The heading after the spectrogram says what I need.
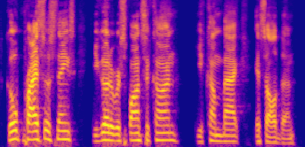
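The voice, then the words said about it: Loud, excited shouting. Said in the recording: “Stop screaming. You get a little excited about response.”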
